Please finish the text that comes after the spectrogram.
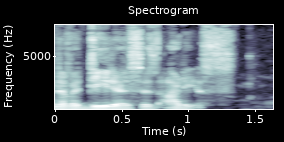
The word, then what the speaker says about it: Adidas: Adidas for those in America.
